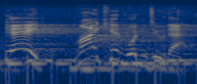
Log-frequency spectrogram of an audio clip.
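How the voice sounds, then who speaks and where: A rude, angry dad. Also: male voice, high voice, very animated, unhurried, reverberant, in a large hall, music in the background, voice pushed up. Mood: belligerent. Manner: belligerent. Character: angry red-faced dad, loud and rude.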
